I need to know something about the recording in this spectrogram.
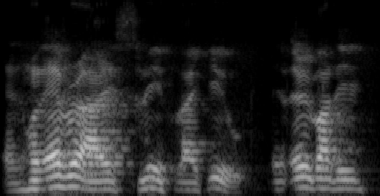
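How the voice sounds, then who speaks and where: A man with a Taiwanese accent lecturing to a class, explaining technical material haltingly and often repeating his phrases. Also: mid-range voice, narrow, tinny audio. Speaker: university lecturer. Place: indoor classroom.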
